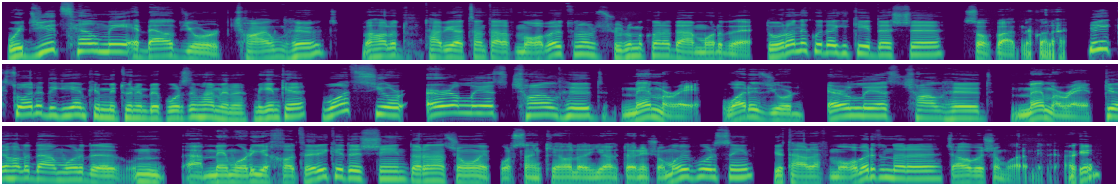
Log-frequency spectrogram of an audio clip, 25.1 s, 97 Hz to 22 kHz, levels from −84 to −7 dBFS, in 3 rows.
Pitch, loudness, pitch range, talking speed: 165 Hz, -24 LUFS, 125-195 Hz, 170 wpm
